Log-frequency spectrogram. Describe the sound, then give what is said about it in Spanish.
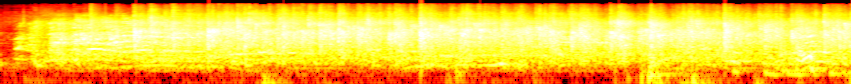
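A person claps their hands steadily and quickly for several seconds, loud, with a bit of chuckling or voices underneath, applauding a joke. “Estoy aplaudiendo una puta mierda de humor.”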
